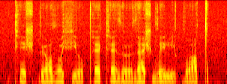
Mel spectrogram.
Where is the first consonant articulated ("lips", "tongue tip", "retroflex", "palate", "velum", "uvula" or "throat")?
velum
